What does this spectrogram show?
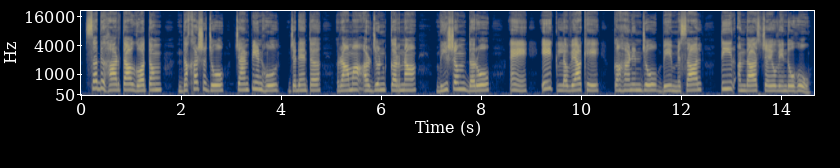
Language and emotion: Sindhi, neutral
